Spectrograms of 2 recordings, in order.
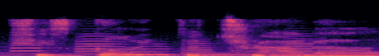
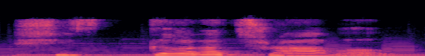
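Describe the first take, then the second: First: Going to is said in full, carefully. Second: Going to is reduced to gonna. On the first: The speech is formal. "in formal, we could say" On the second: The speech is everyday and casual. "and in spoken, we could say"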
